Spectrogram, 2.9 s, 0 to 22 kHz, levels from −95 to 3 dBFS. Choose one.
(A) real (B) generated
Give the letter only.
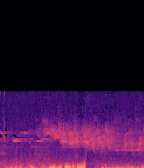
A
